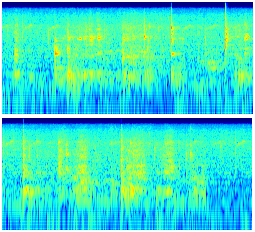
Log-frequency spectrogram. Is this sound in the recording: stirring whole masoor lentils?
yes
